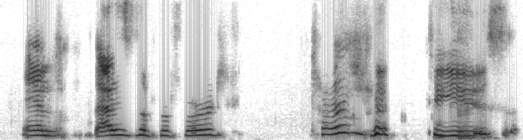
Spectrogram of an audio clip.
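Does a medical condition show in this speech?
Yes: cerebral palsy; birth oxygen deprivation.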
